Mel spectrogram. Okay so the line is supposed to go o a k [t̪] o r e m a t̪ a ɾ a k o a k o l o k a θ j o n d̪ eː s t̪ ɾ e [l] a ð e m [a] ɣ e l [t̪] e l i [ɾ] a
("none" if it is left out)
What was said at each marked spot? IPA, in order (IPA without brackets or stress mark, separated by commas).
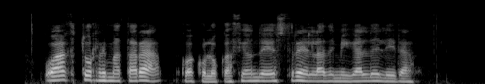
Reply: t̪, l, i, d̪, ɾ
